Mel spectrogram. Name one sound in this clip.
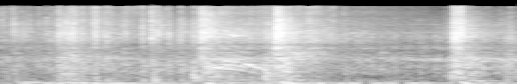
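A blade slashes and strikes an enemy with an electric crackle.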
